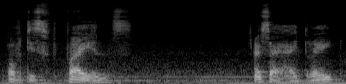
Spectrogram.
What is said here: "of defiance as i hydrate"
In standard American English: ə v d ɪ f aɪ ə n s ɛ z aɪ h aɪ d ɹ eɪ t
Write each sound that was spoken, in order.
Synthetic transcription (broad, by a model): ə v d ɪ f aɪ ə n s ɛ s aɪ h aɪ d ɹ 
